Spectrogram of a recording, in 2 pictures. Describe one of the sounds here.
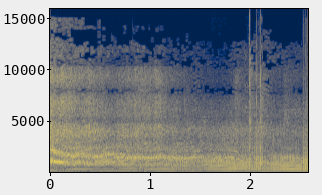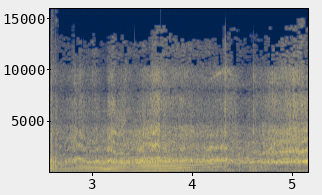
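Tyres squeal on pavement.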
